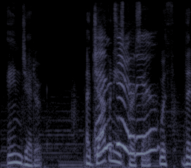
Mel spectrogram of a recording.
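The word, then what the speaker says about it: 天使: that this is their name and it's not pronounced tenshi it's pronounced injeru a Japanese word with the name tenshi which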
